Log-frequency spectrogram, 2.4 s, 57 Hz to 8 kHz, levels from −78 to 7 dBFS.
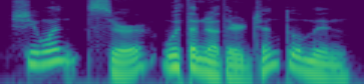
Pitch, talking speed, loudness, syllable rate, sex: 130 Hz, 150 wpm, -20 LUFS, 4.6 syllables/s, male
